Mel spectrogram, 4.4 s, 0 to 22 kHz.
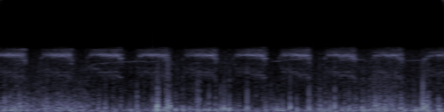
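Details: Hungarian saker falcon, 21 May 2019 at 11:30, heading off to get prey; a run of about nine nasal, high-pitched calls, each roughly half a second apart, over low thumping and wind noise.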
